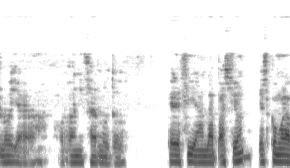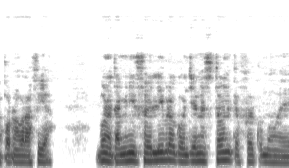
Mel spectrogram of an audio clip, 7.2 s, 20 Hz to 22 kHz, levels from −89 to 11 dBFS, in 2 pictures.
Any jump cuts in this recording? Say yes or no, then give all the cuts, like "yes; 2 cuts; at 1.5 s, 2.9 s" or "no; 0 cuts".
yes; 2 cuts; at 2.0 s, 4.8 s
